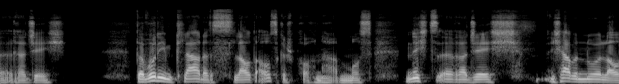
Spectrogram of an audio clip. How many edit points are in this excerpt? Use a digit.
2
